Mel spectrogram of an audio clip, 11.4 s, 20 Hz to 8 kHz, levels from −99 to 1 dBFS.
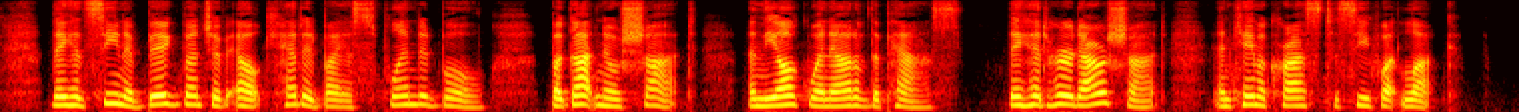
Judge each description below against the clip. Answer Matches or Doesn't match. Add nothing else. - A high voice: Matches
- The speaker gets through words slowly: Doesn't match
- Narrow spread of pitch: Doesn't match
